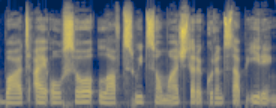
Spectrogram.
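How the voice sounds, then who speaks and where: A woman in a Russian accent, at a fairly slow pace. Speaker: vlogger. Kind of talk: personal story vlog.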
